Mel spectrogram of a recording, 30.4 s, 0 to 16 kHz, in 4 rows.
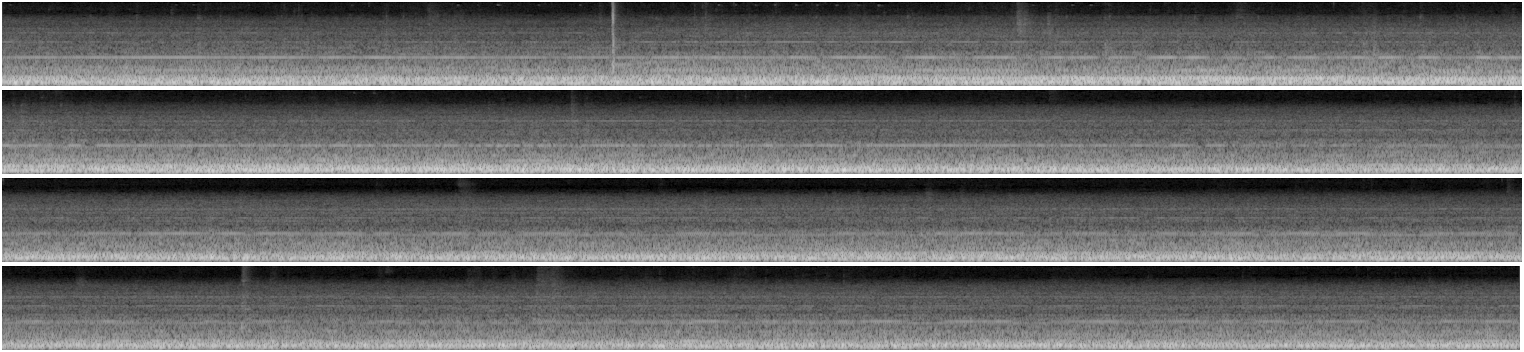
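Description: Cabin noise of an Airbus A340-600 climbing after takeoff: the steady rumble of its four jet engines and the rushing air, with a faint steady whine. It grows a little quieter about halfway through.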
